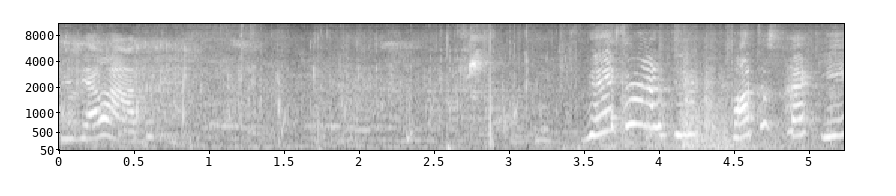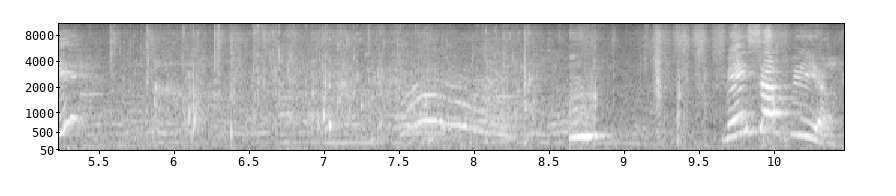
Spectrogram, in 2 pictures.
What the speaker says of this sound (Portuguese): E a enxurrada ainda está descendo.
